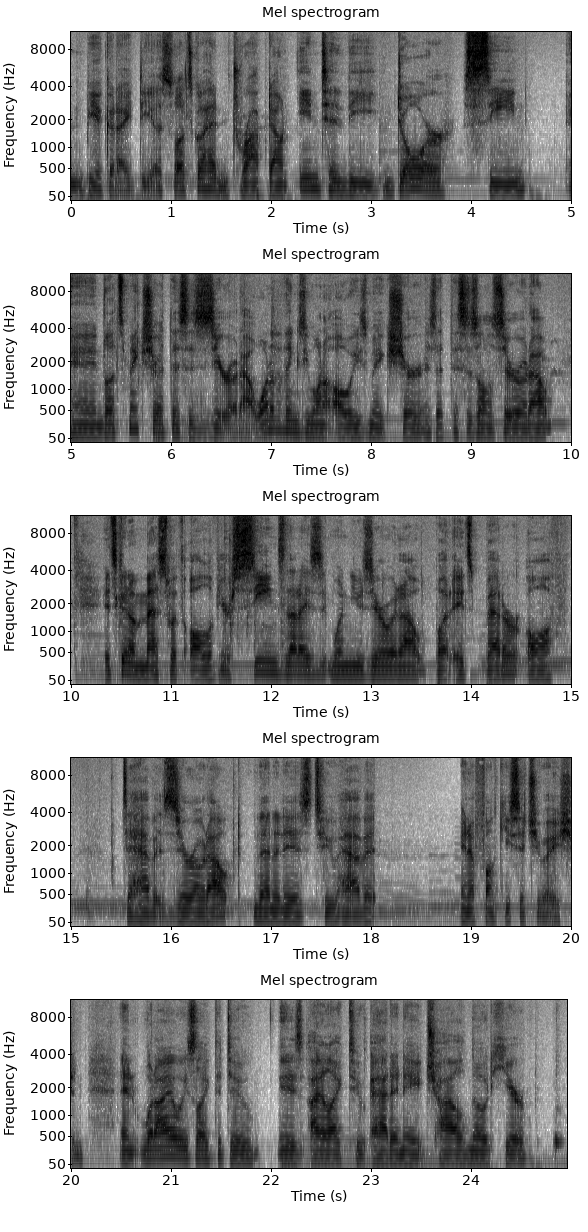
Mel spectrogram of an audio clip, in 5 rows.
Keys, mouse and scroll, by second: 1.7 click, 5.4-6.3 typing, 6.7 right click, 8.0 click, 10.1 click, 10.9 click, 11.6 0, 11.7 Tab, 11.8 Tab, 11.8 0, 12.0 Return, 13.8-18.0 typing, 14.9 right click, 16.0 right click, 16.9 right click, 17.8 right click, 19.6-20.5 typing, 20.4 right click, 21.0 right click, 21.7 right click, 22.5 right click, 23.1 click, 23.7 right click, 24.5 click.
